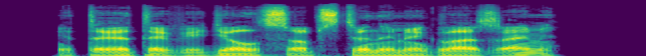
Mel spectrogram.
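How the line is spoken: Gloomy inquiry. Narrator (Russian): мрачно осведомился Максуд

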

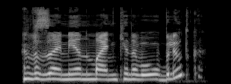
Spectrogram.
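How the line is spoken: Woman's loud laughter. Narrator (Russian): Женщина расхохоталась

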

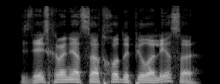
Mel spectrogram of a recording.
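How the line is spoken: Sarcastic question. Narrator (Russian): язвительно спросил один из разведчиков

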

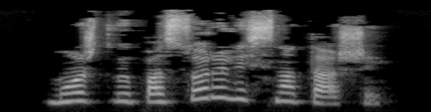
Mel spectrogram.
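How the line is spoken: Plain. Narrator (Russian): спросил следователь

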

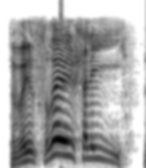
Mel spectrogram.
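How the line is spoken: Shrieking woman. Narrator (Russian): завизжала повелительница

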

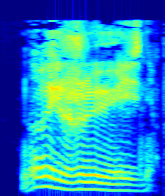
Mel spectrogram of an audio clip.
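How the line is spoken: Hoarse rasp. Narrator (Russian): прохрипел

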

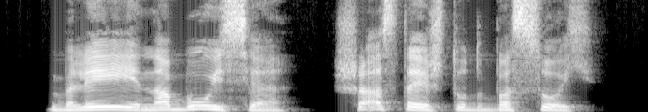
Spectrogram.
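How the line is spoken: Grumbling. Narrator (Russian): заворчал я на него

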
